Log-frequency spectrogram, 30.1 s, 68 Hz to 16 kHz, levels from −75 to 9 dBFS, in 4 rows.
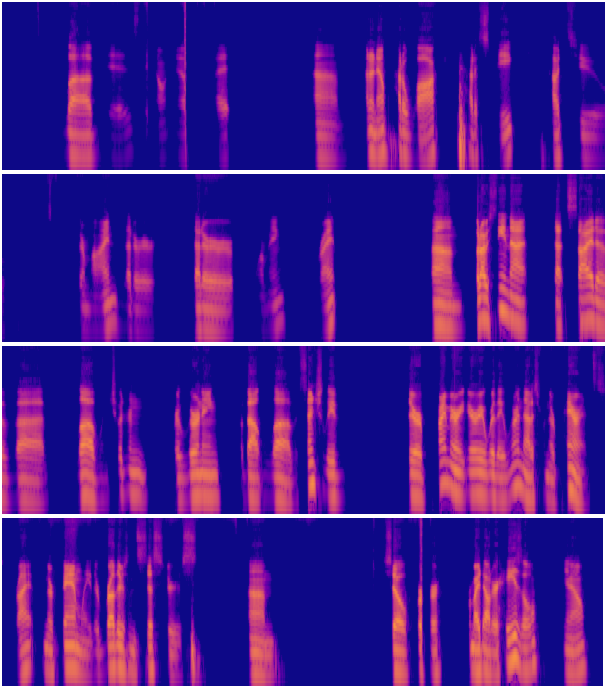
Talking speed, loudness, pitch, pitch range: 145 wpm, -20 LUFS, 115 Hz, 105-130 Hz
